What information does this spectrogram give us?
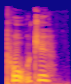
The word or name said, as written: podium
